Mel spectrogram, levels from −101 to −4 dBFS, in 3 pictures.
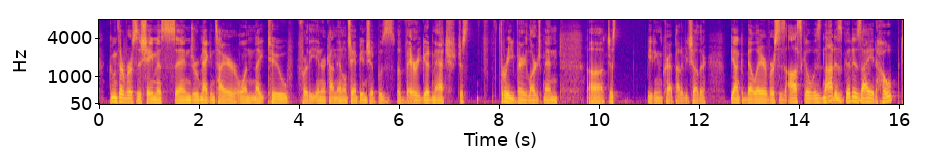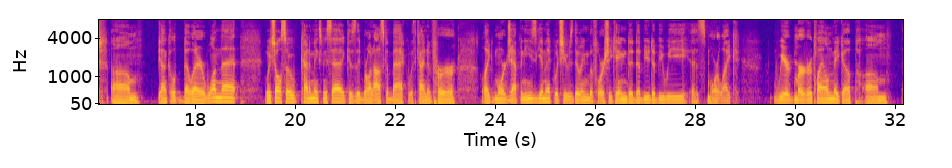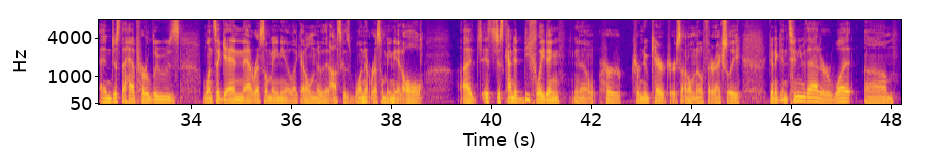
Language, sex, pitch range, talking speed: English, male, 95-110 Hz, 165 wpm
